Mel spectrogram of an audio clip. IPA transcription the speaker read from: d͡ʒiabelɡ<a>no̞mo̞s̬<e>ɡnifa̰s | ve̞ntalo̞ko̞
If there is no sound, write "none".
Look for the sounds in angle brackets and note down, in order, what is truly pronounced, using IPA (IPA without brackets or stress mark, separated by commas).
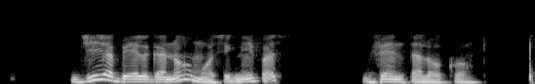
a, i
